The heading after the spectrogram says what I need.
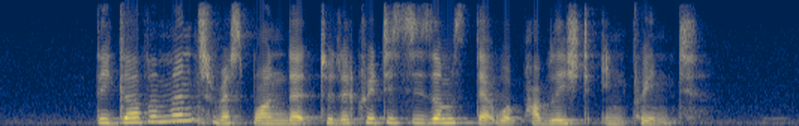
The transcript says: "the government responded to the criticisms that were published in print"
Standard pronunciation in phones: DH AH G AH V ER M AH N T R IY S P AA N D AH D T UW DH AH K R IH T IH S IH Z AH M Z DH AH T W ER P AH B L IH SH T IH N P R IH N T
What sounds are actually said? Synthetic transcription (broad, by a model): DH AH G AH V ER M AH N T R IY S P AA N D AH D T UW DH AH K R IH T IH S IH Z AH M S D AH T W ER P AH B L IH SH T IH N P R IH N T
